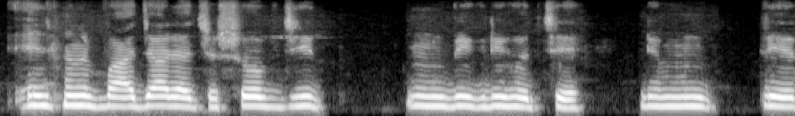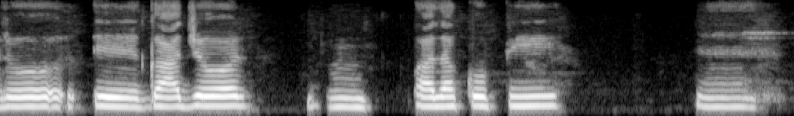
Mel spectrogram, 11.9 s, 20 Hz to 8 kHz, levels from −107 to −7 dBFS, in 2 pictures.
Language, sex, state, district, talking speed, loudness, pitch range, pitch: Bengali, female, West Bengal, Malda, 60 wpm, -14 LUFS, 180-205 Hz, 195 Hz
